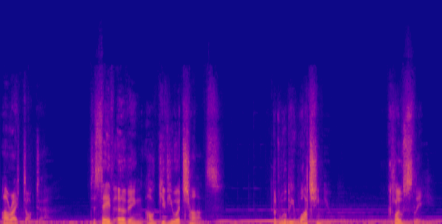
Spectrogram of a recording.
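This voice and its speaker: Man acting Victorian naval officer, blustering, accusatory, lively intonation, music bed, audio drama. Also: mid-range voice, a little slow. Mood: grudging, commanding. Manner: stern, accusatory. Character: suspicious, blustering 19th-century English naval officer.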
